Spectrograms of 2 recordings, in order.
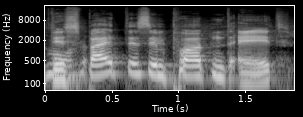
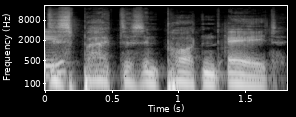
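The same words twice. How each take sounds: First: It is read in a plain, neutral way. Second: It is read in a moody, angsty way.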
